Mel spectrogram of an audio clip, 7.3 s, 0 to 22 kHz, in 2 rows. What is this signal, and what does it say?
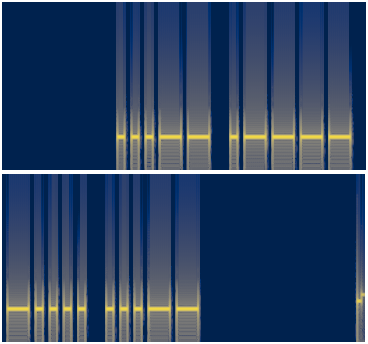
Morse code, heard as a keyed tone, about 17 wpm, 700 Hz. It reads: 3163
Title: Numbers - 4-Digit 17wpm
